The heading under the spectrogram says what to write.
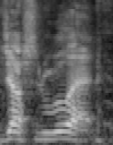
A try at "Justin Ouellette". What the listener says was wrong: Justin Ouellette. It was he dropped the R. The R is silent.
